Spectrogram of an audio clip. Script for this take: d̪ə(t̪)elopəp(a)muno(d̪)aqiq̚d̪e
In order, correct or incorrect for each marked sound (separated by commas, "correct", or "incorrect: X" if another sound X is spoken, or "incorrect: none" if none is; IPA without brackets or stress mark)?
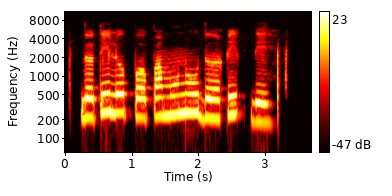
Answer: correct, correct, correct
